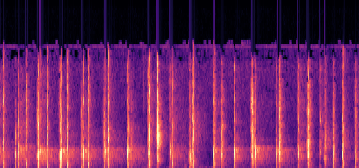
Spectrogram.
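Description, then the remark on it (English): Brisk hand clapping, a quick stream of sharp, bright claps at a fairly steady pace, slightly uneven as if more than one pair of hands joins in. No one speaks. “We're waiting for you to clap”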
